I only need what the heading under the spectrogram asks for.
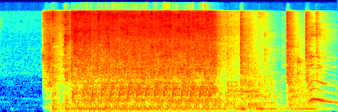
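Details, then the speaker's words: Single-cylinder buggy engine after new spark plugs and plug boots: it catches instantly and settles into a loud, even beat, then crisp throttle blips; it starts and runs well. "But yeah, she sounds good. Smells good. I'm excited."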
